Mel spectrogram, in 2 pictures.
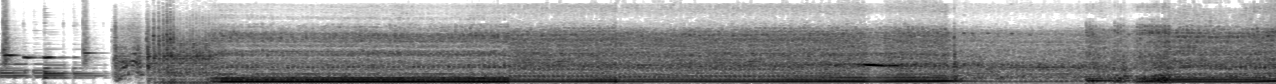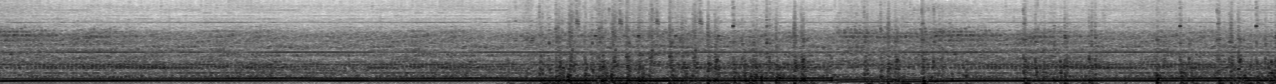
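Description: A tractor engine running steadily after a few plucked guitar-like notes fade out at the start. Its note drops and comes back up briefly around the middle, then it runs on steadily.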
